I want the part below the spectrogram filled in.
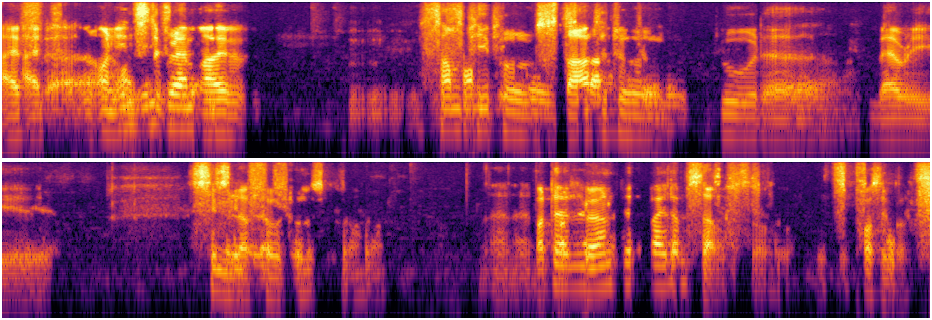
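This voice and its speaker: A man with a German accent talks at a very slow pace, with long, frequent pauses and big swings in loudness. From Germany. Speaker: photographer and software developer. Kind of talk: casual interview. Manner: halting, searching for words.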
